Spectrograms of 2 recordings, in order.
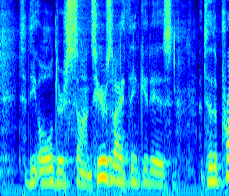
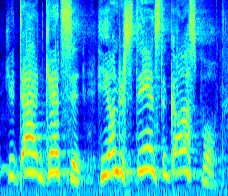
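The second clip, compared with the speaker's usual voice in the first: high, loud, excited call; a friend bursting with happy news on the phone; 8 semitones higher, 5 dB louder, slower than usual. Retold or imitated. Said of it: "he's all excited".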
